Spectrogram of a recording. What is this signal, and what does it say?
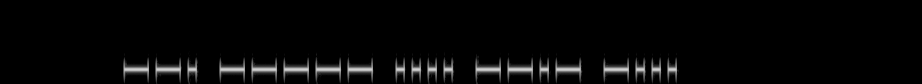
Morse code, heard as a keyed tone, about 14 wpm, 700 Hz. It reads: G0HQB
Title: DXCC-100 Call Signs - 5 Characters - Repeated 3x - 15wpm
